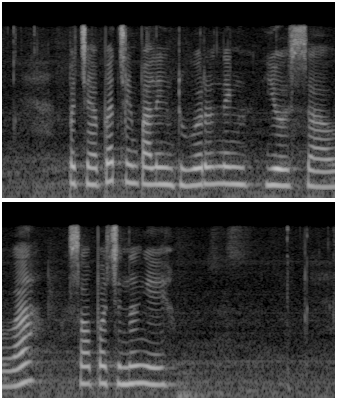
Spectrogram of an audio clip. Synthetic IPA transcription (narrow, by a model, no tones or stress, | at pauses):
pəd̥ʒ̥ä̤b̥a̤t̪̚sɪŋpalɪŋd̪̥uwʊrnɪŋjosawa | sɔpɔd̥ʒ̥ə̤nəŋe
